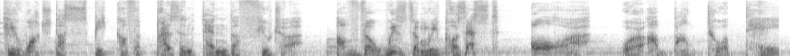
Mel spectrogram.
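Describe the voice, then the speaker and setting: An actor playing an ancient, wry and refined spirit who tells stories in a proud, wistful way in a video game. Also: male voice, medium pitch, very animated, measured pace, vocal fry, faint music behind. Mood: wistful, solemn. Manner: theatrical, refined, leisurely storytelling. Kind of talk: video game character dialogue.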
